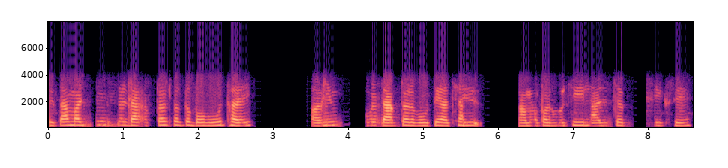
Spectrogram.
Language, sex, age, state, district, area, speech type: Maithili, female, 30-45, Bihar, Sitamarhi, rural, conversation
